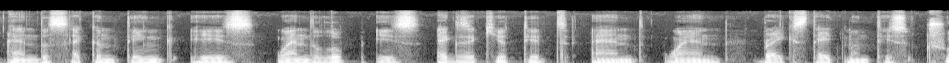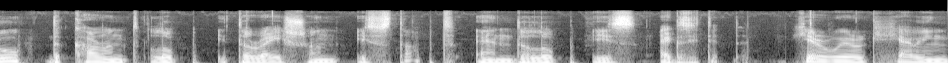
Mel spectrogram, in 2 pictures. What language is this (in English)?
English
